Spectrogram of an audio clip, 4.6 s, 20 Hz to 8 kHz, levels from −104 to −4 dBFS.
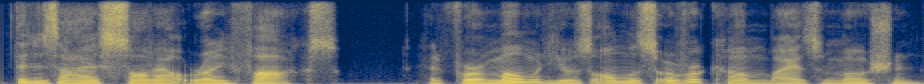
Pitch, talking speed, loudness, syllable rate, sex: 115 Hz, 235 wpm, -19 LUFS, 6.5 syllables/s, male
